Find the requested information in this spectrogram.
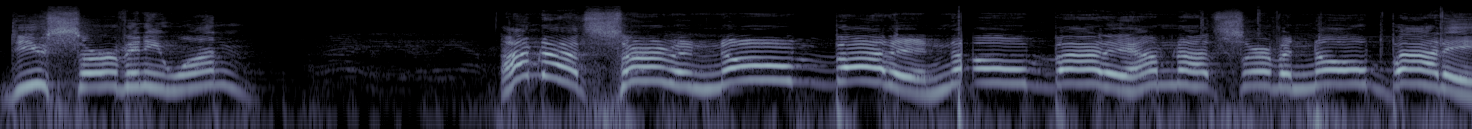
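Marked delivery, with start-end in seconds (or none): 2.5-7.3 loud, high stubborn refusal, slowed; selfish refuser. Retold or imitated. Pastor voicing someone who refuses to serve anybody, loud and stubborn.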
